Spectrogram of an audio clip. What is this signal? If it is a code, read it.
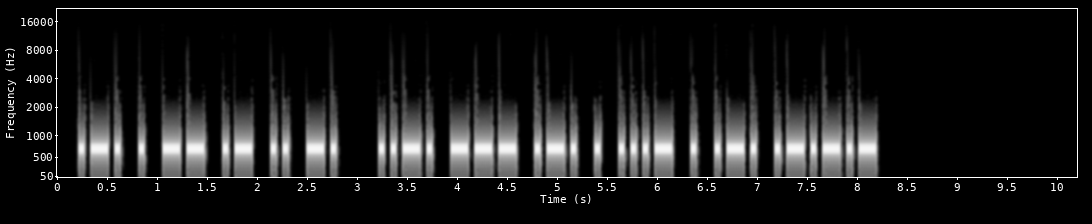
Morse code, heard as a keyed tone, about 20 wpm, 700 Hz. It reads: REMAIN FOREVER.
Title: Sentences from Top 1600 Words 20wpm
